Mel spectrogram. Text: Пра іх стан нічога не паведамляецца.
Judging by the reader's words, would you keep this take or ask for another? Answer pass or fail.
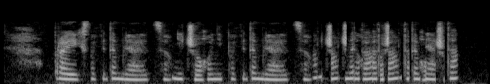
fail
